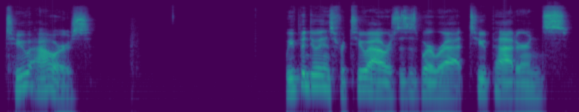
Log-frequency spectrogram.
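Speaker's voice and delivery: ordinary talk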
